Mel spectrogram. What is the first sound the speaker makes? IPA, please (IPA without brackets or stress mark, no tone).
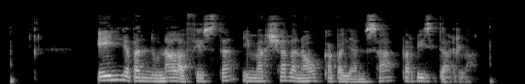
e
